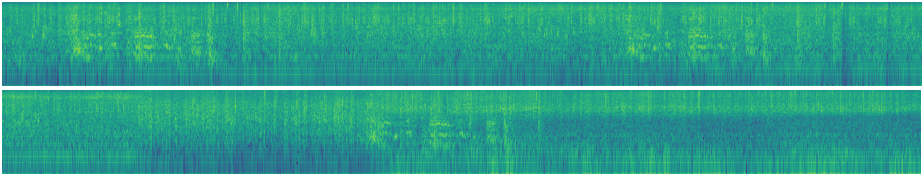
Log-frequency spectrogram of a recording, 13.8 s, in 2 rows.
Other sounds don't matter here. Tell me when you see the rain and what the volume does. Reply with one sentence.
You can hear the rain from 0.0 to 13.7 s, at a steady volume.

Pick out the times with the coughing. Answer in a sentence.
The coughing can be heard from 0.5 to 2.1 s, from 4.6 to 6.2 s and from 9.6 to 11.0 s.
